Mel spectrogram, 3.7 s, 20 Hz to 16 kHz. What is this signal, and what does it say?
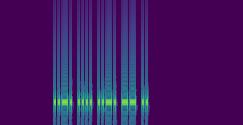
Morse code, heard as a keyed tone, about 39 wpm, 690 Hz. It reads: FHFMI
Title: Code Groups - 5 Letter:Numbers - 40wpm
